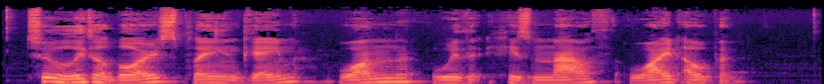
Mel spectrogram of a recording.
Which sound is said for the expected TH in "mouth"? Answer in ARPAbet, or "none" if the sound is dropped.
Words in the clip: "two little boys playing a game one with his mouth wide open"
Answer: TH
